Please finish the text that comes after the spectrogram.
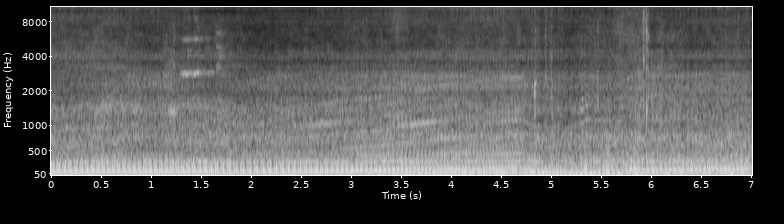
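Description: A loaned Yamaha motorcycle ridden on a road test around Tarbes, its engine droning loudly and steadily with gradual shifts in pitch as it accelerates, accompanied by heavy wind rush.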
